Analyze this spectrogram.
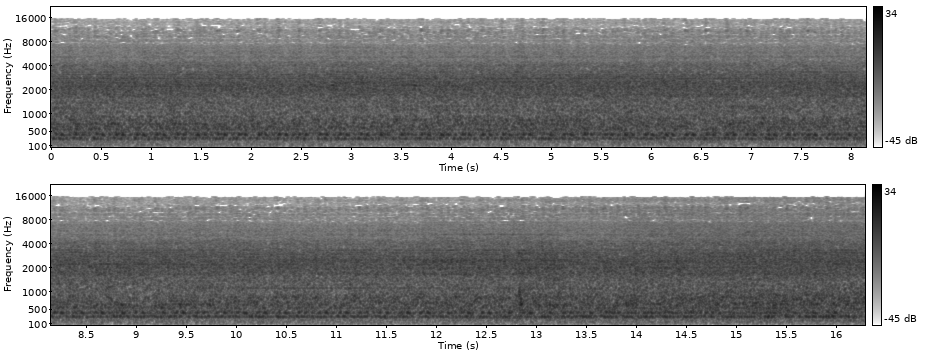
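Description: Kyoto Tango Railway diesel railcars: engines idling at the platform as a steady drone with several held tones, while another diesel railcar rolls slowly in alongside. The sound grows a little louder near the end as it arrives.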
